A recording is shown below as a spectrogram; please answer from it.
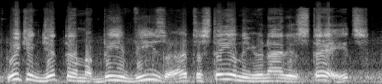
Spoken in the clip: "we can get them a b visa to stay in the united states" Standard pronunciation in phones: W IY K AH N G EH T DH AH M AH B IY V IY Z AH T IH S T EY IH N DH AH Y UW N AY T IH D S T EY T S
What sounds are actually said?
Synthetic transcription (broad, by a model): W IY K AH N G EH T DH AH M AH B IY V IY Z AH T IH S T EY IH N DH AH Y UW N AY T IH D S T EY T S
